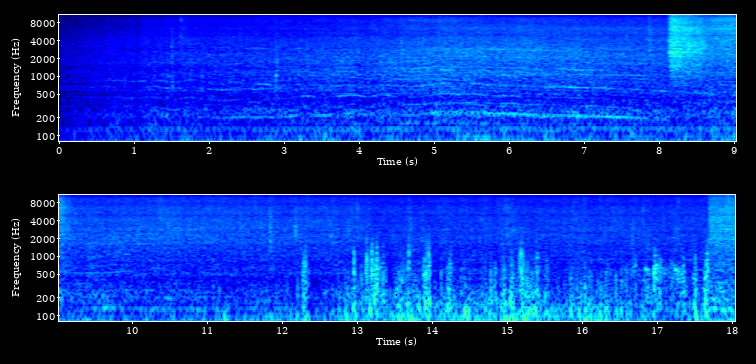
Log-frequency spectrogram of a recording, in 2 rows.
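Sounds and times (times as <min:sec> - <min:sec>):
heavy machinery rumbling: 0:00.1 - 0:18.0
hissing air release: 0:08.1 - 0:09.3.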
